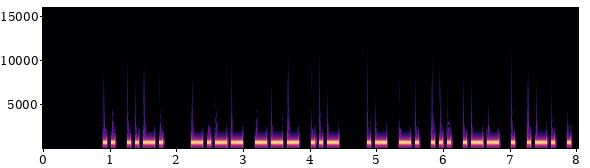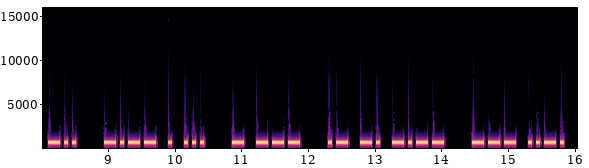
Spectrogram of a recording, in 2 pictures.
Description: Morse code, heard as a keyed tone, about 20 wpm, 700 Hz. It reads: IF YOU ANSWERED YES TO ANY OF
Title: Sentences with 9-Word Phrases - 20wpm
